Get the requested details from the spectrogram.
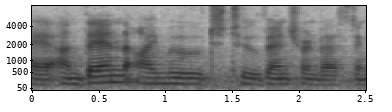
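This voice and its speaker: An Irish accent carries ordinary pitch variation, with audible room echo and noticeable background noise. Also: woman. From Ireland, Dublin. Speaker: venture investor. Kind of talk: conference talk. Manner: many fillers (um, uh).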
